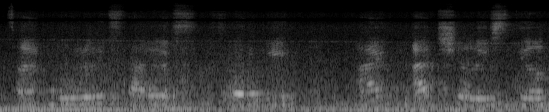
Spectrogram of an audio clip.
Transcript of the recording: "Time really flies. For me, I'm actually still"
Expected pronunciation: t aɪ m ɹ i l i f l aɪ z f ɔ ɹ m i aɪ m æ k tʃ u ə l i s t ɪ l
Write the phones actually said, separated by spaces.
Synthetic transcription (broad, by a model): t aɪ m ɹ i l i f aɪ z f ɔ ɹ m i aɪ m æ k tʃ u ə l i s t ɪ l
